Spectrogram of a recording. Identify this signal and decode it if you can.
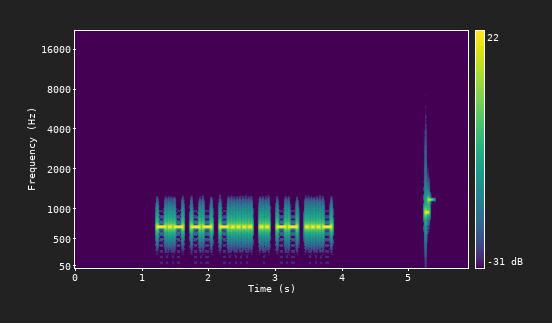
Morse code, heard as a keyed tone, about 28 wpm, 700 Hz. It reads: KM6IMV
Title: USA Call Signs - 6 Characters - 3x Character Spacing - 28wpm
